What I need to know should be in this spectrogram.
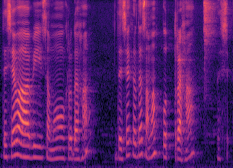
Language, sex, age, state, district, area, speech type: Sanskrit, female, 45-60, Kerala, Thrissur, urban, spontaneous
